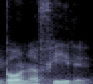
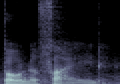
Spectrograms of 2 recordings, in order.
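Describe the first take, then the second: First: It is said differently from the usual English way. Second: It is said the usual English way. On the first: The speaker calls it right. "Should be bona fide" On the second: The speaker calls it wrong. "not bona fide"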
